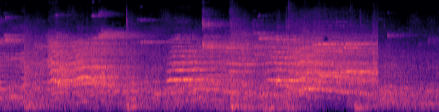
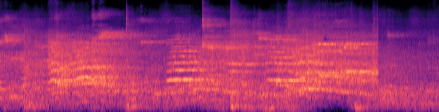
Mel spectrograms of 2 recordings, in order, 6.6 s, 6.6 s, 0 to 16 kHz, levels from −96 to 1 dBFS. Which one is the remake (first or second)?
second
